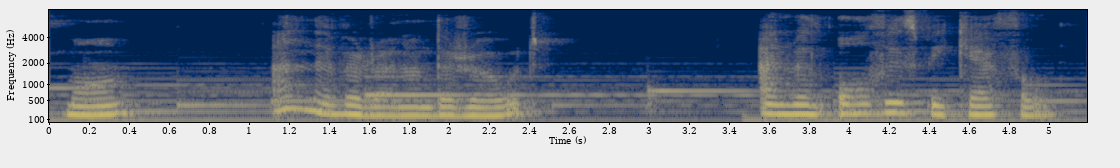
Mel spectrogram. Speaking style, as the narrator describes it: Ram broke his silence and said

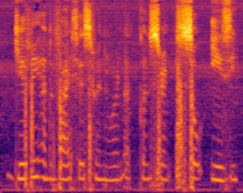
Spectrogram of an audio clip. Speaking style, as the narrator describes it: murmured the father

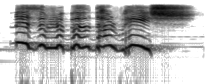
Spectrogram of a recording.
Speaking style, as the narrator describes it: I shrieked

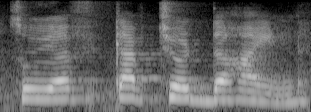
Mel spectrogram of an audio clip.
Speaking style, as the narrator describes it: he said

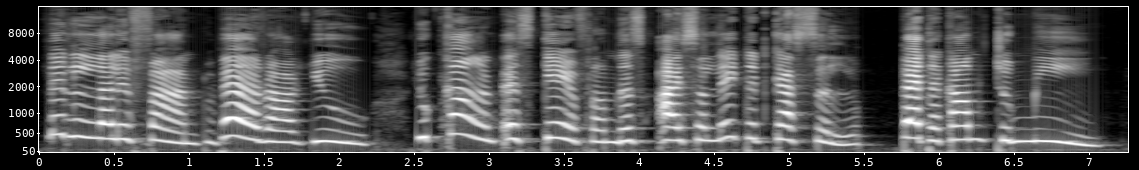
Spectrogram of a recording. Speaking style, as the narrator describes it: She shouted angrily

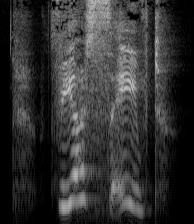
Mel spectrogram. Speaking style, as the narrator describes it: cried her mother

